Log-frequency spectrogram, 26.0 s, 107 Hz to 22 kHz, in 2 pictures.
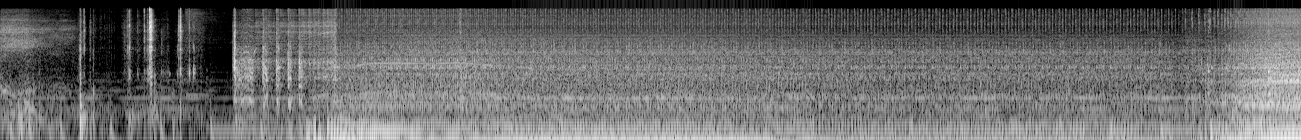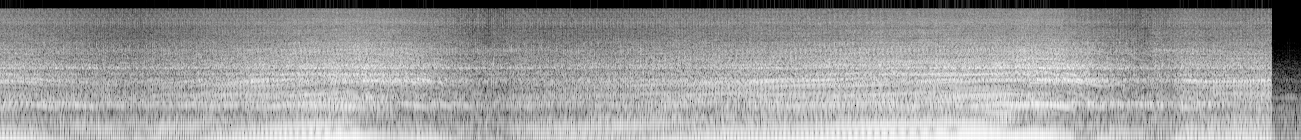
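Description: Toyota Corolla Verso's 1.6-litre petrol four-cylinder engine: a few clicks, then it starts about two seconds in and idles steadily. From about twelve seconds it is revved in rising and falling sweeps, ending with a long climb in revs that falls back near the end.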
